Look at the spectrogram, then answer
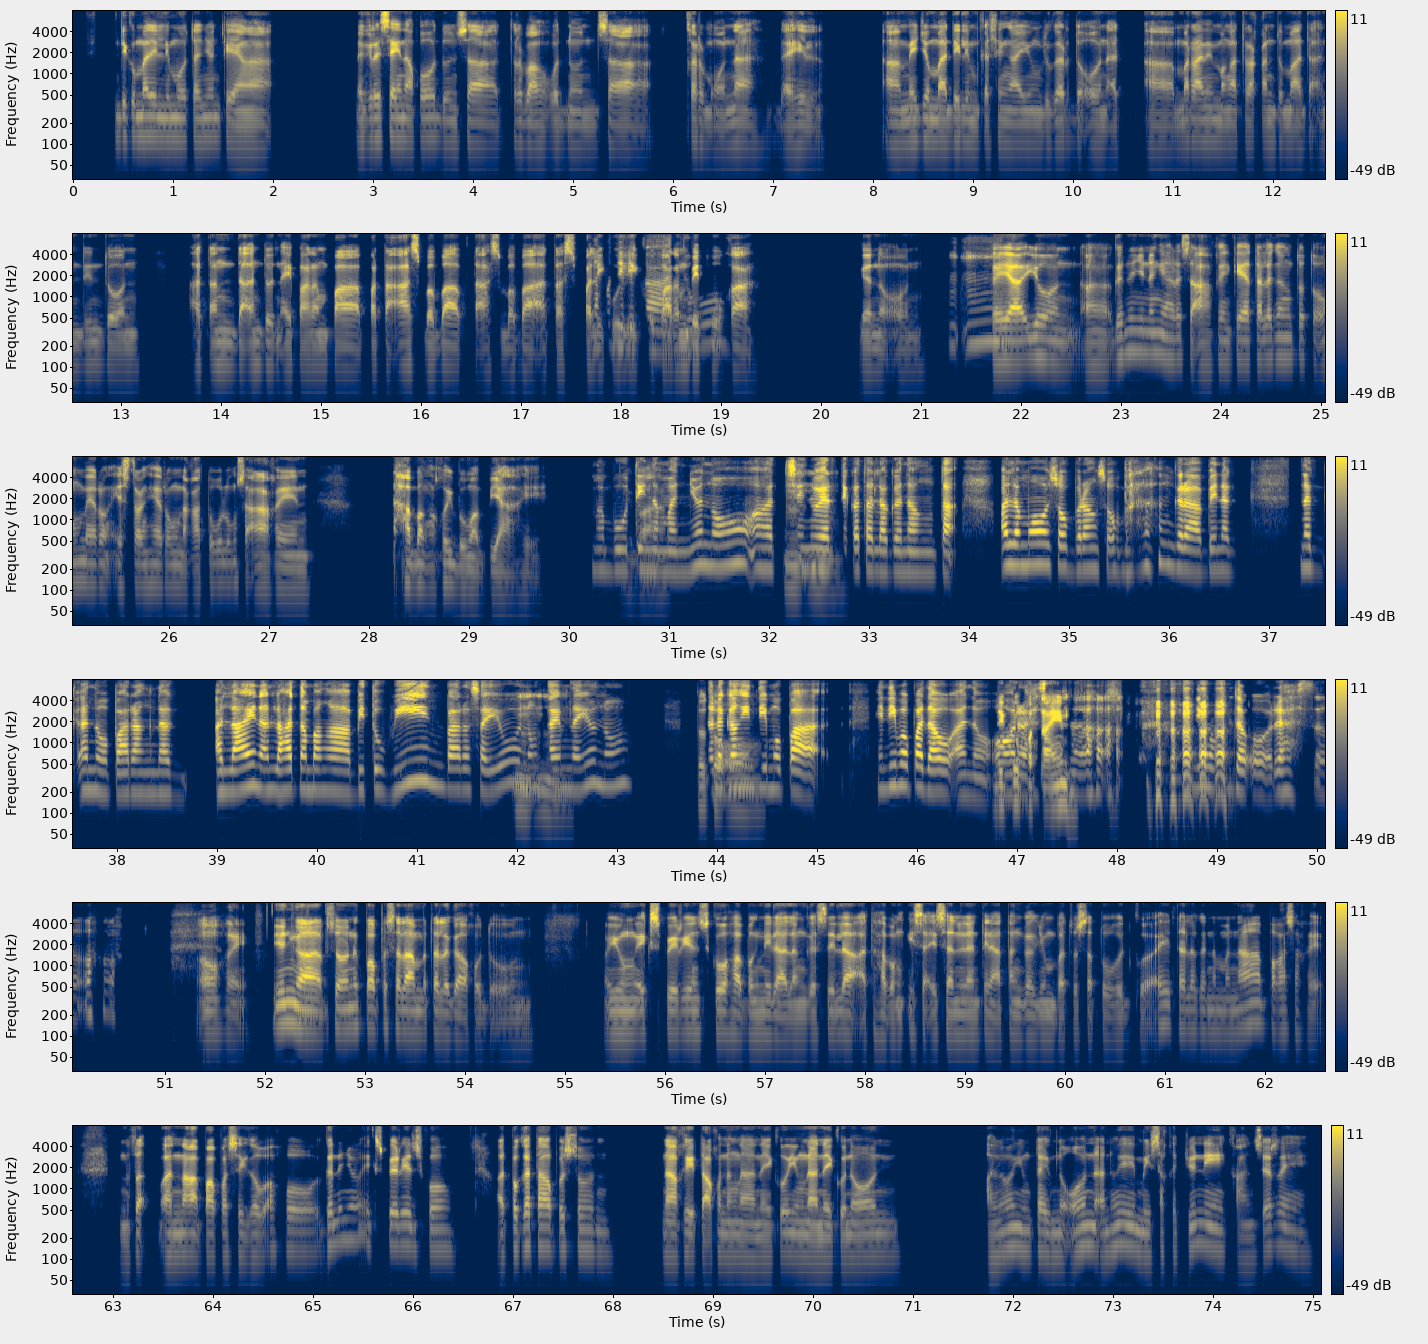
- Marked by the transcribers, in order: laughing while speaking: "sobrang sobrang"; chuckle; laugh
- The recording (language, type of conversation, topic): Filipino, podcast, May karanasan ka na bang natulungan ka ng isang hindi mo kilala habang naglalakbay, at ano ang nangyari?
